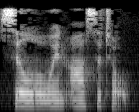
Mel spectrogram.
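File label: "Scyllo-Inositol", English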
